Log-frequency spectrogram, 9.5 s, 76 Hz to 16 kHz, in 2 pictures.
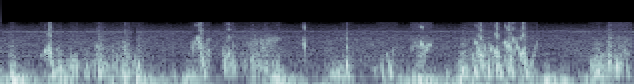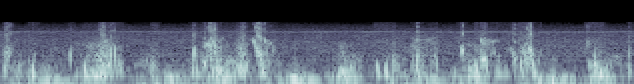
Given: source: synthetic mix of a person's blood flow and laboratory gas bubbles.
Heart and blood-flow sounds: Doppler ultrasound of blood flow; precordium
0.05-0.13 s: bubbles
0.29-0.44 s: bubbles
0.51-1.08 s: bubbles
1.41-1.58 s: bubbles
1.66-2.12 s: bubbles
2.25-2.31 s: bubbles
2.56-2.64 s: bubbles
2.82-2.97 s: bubbles
3.06-3.24 s: bubbles
3.50-4.02 s: bubbles
4.40-4.87 s: bubbles
4.96-5.05 s: bubbles
5.25-5.32 s: bubbles
5.35-5.69 s: bubbles
5.87-5.96 s: bubbles
6.16-6.83 s: bubbles
7.54-7.78 s: bubbles
7.82-8.04 s: bubbles
8.17-8.26 s: bubbles
8.28-8.80 s: bubbles
9.13-9.29 s: bubbles
9.45-9.49 s: bubbles
From the record:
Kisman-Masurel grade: 243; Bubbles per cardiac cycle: several, 3 to 8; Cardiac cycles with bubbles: 100%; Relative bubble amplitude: loud (0.450 to 0.775); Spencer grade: 3 (all of the cardiac periods contain showers or single bubble signals, but not dominating or overriding the cardiac motion signals); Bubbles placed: anywhere in the cardiac cycle

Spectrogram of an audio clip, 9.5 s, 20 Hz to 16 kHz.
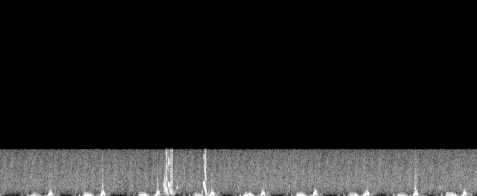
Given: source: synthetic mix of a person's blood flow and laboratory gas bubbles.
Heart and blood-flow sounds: Doppler ultrasound of blood flow; precordium
3.25-3.63 s: bubbles
4.01-4.21 s: bubbles
From the record:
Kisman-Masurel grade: 113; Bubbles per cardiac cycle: 1 to 2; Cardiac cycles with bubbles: 1 to 10%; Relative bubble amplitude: loud (0.450 to 0.775); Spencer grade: 1 (occasional bubble signal discernible with the cardiac motion signal, with majority of cardiac periods free of bubbles); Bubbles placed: only in the low amplitude regions of the cardiac cycle

